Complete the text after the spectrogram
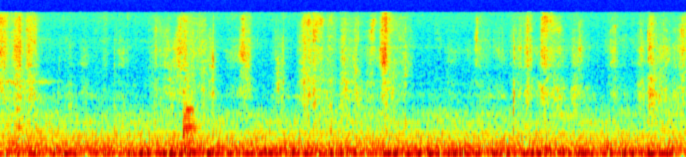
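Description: Paper rustles and crinkles as hands fold and fluff it.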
